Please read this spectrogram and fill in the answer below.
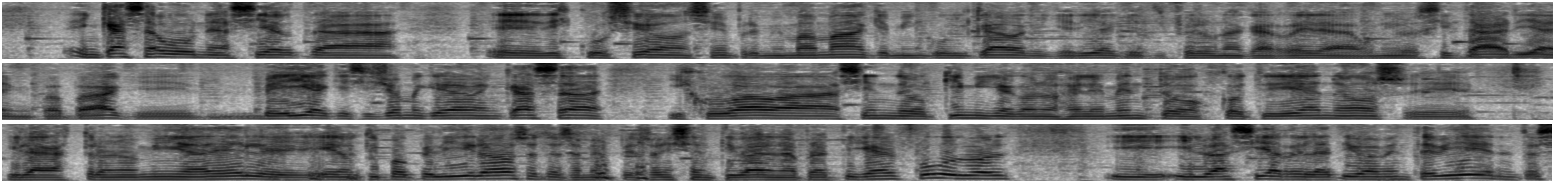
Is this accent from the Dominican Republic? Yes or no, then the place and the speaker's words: no; Argentina; mirá, soy argentino, dame la camiseta cuando termine el partido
